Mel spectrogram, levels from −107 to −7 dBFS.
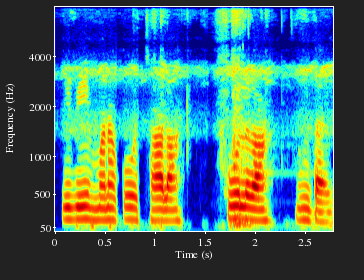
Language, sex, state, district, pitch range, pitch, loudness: Telugu, male, Andhra Pradesh, Sri Satya Sai, 145-160 Hz, 155 Hz, -18 LUFS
